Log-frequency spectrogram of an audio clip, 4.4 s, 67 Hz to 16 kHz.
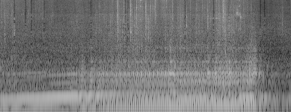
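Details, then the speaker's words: Ford Focus ST225 2.5L five-cylinder turbo with a deep, lumpy, uneven rumble: an engine misfire that is getting worse. Owner hopes new spark plugs fix it; otherwise suspects a coil pack. "is a misfire my friends I'm hoping it's something as simple as bar walks so I'm gonna knit to the shop now"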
